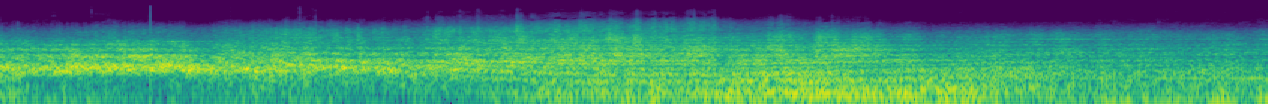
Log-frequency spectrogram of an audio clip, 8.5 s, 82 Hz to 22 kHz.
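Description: F-16 fighter jet flying past with its jet engine at display power: a loud roar that swells, peaks in the middle with a harsh high hiss and sweeping, wavering tones, then slowly fades as the jet moves away.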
